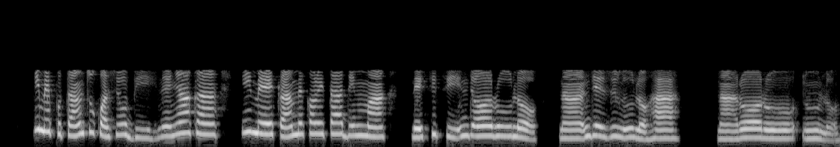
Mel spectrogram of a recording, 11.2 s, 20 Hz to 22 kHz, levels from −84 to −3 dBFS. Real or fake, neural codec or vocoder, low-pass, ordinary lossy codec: real; none; 3.6 kHz; none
